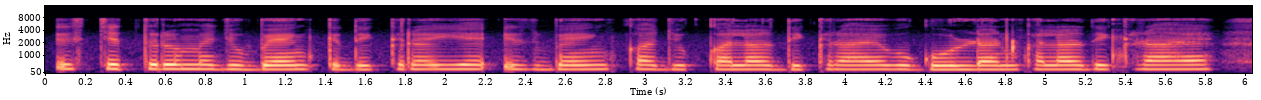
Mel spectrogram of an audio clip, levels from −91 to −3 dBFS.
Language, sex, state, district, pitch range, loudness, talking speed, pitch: Hindi, female, Bihar, Begusarai, 220-230 Hz, -17 LUFS, 220 wpm, 225 Hz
